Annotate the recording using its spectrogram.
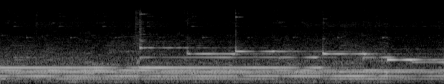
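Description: Aluminium handchimes played by an ensemble, a held chord ringing on while a slow melody of higher notes is struck over it from about a second and a half in, stepping mostly downward.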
